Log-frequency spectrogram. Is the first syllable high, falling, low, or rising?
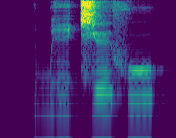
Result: high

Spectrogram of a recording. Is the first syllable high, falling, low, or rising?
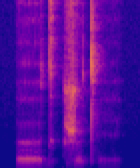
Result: high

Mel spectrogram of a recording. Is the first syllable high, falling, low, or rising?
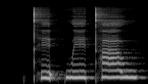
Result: low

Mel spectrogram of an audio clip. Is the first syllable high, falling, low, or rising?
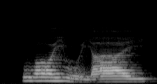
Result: high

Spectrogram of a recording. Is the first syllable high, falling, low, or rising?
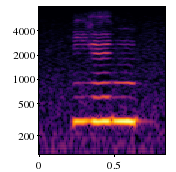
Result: high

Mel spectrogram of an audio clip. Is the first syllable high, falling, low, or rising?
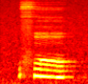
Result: low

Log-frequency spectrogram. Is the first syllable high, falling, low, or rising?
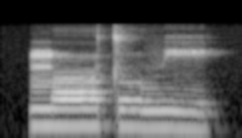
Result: low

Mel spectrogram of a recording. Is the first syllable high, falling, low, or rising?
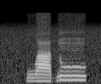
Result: low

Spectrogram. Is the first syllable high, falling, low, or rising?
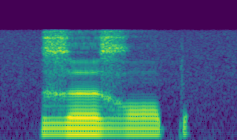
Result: low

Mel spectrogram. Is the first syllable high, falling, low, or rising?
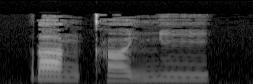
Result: falling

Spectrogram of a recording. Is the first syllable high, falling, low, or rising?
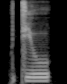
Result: high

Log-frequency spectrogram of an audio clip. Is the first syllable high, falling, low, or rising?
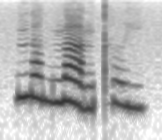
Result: low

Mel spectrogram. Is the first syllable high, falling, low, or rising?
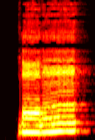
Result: low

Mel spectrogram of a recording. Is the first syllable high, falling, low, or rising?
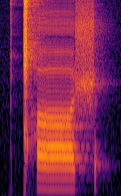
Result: high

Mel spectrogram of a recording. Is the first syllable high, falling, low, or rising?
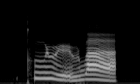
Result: high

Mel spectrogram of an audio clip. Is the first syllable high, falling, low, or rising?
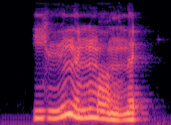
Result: rising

